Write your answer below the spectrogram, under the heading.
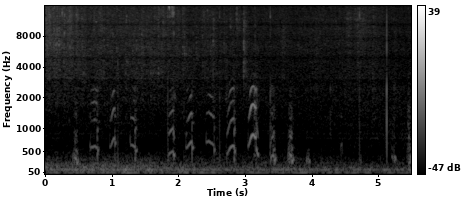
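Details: Field-line Labrador Retriever puppies, four days old, napping, born to biscuit, 2017 JFA Grand Champion; a run of high, arched squeaky whimpers about three per second, rising then falling, with a low steady hum beneath.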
